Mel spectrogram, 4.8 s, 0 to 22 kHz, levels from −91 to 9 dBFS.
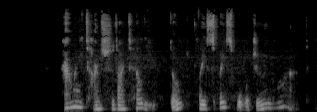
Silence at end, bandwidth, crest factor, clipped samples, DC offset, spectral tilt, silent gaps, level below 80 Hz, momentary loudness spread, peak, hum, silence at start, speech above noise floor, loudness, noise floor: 0.35 s; 16 kHz; 24 dB; under 0.1%; under 0.1%; -3 dB/octave; none; -76 dBFS; 15 LU; -16 dBFS; none; 0.95 s; 46 dB; -38 LUFS; -85 dBFS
